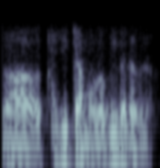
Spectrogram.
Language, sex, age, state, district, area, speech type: Manipuri, male, 18-30, Manipur, Thoubal, rural, conversation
